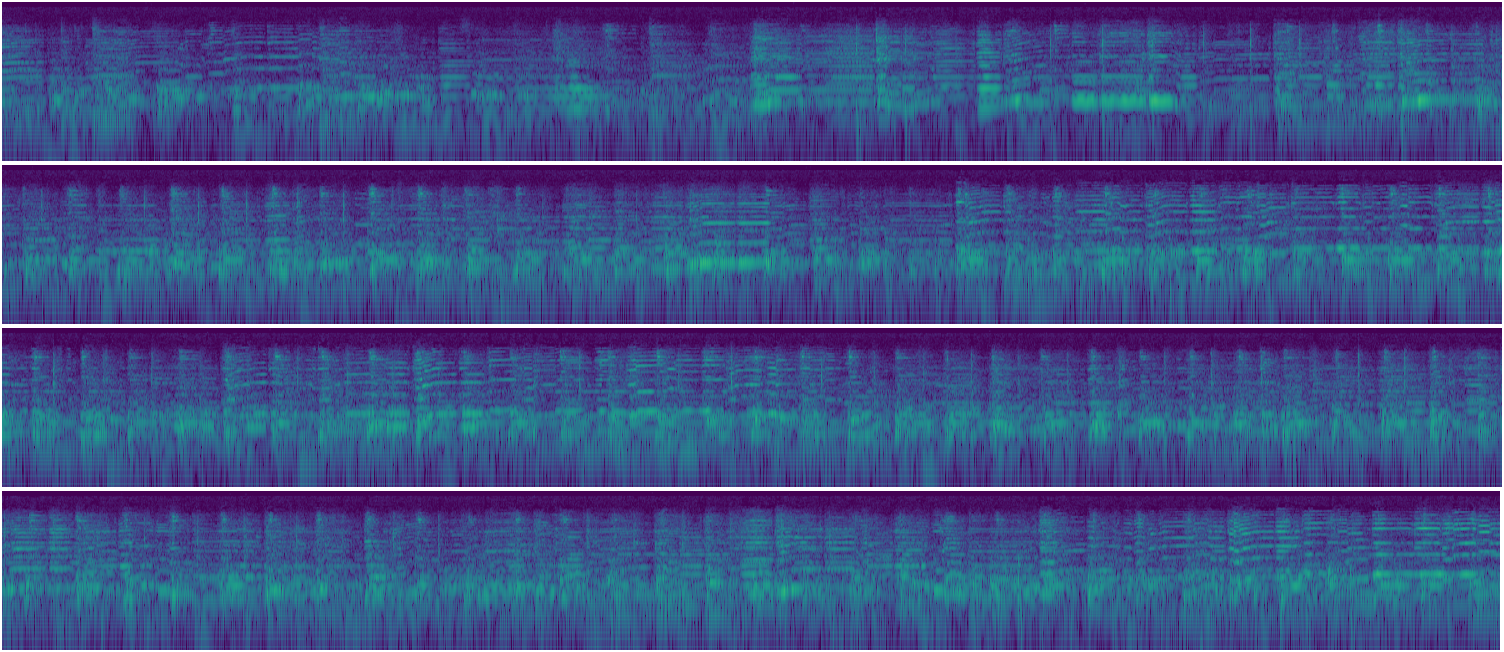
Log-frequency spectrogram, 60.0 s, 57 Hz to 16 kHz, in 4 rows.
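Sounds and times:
banjo: 0:00.0 - 0:59.9
fast fiddle melody: 0:00.0 - 0:59.9
guitar accompaniment: 0:00.0 - 0:59.9.

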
